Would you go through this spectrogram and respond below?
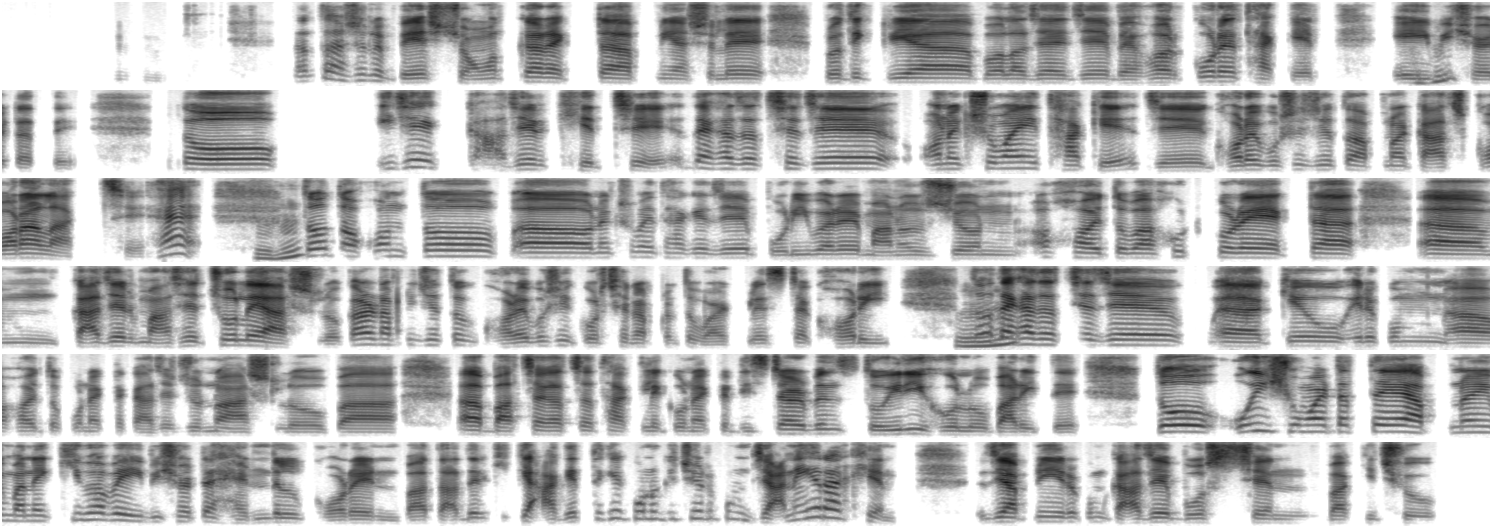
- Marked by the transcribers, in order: other background noise; tapping
- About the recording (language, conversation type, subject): Bengali, podcast, কাজ ও ব্যক্তিগত জীবনের ভারসাম্য বজায় রাখতে আপনি কী করেন?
